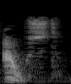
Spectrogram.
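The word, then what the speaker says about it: Awst: God Fen August is oust as in like the um if you're British um like the air freshener you know oust or to get rid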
